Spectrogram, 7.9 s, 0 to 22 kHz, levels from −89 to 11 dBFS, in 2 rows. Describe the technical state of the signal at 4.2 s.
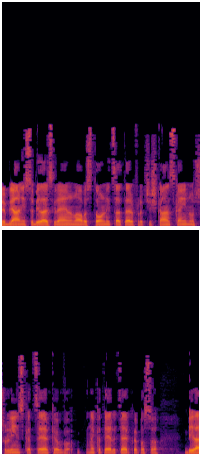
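At 4.2 s the speech carries AAC compression damage that runs through the whole clip, not a local event. The sound is dull and plainly smeared, with nothing above 10 kHz, a cut-off that points to AAC-LC at a low bitrate around 24 kbps. The encoder is likely quantising the spectrum coarsely and discarding the top band. A spectrogram would show a flat ceiling at 10 kHz; the waveform looks intact.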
